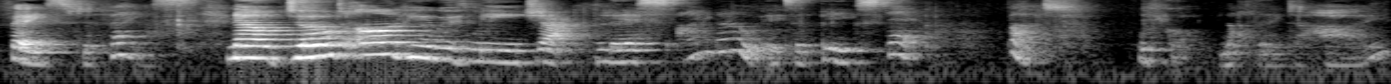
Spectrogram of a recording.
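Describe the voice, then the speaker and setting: A woman playing a sweetly insistent, sentimental heiress in a staged rehearsed reading, speaking deliberately. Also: sits high, darkish tone, a little hiss or hum, full character voice. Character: sweetly insistent heiress donating a fortune to donkeys. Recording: very echoey room, distant microphone.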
